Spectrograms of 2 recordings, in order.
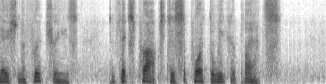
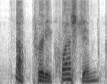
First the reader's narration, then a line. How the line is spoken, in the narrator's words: cried Jack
